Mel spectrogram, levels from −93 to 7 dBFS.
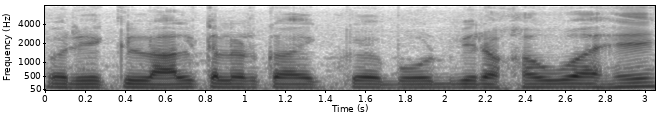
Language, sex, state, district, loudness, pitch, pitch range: Hindi, male, Uttar Pradesh, Jalaun, -15 LUFS, 115 Hz, 115-120 Hz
